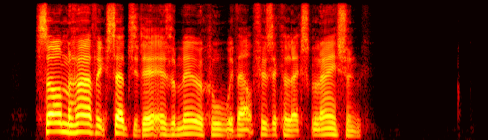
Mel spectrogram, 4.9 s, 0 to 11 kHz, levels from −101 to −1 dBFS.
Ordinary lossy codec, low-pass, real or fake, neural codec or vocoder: none; 9.9 kHz; fake; codec, 44.1 kHz, 1.7 kbps, Pupu-Codec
